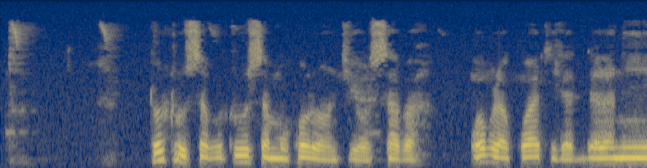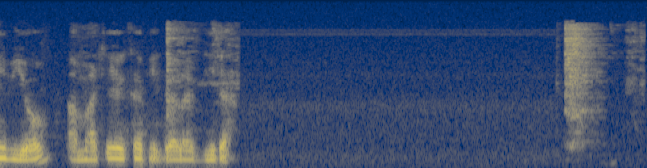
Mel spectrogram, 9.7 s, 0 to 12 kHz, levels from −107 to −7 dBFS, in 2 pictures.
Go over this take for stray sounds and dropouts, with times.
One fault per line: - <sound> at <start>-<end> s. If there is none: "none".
none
